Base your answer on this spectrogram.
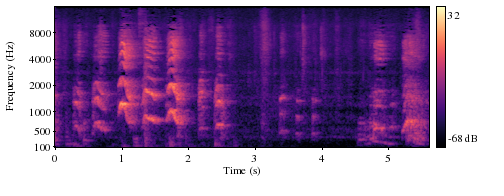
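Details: Gordon Setter pups of the E litter at three weeks; a run of loud rising yelps and whines about every half second, easing to softer squeaks, then a final louder burst.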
